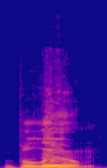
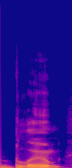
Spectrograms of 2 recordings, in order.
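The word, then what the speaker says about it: Blume: You know, I like that name, Kenneth Bloom. What a wonderful last name. It's spelled B-L-U-M-E, but, you know, pronounced like B-L-O-O-M, like a flower bloom.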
